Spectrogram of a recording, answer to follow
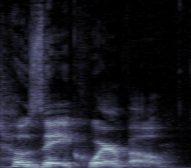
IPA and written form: ˌhoʊˈzeɪ ˈkʊeɹvoʊ (José Cuervo)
